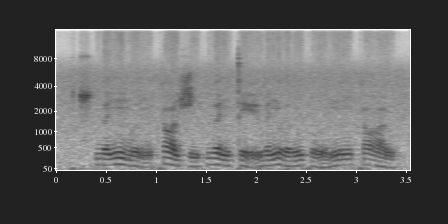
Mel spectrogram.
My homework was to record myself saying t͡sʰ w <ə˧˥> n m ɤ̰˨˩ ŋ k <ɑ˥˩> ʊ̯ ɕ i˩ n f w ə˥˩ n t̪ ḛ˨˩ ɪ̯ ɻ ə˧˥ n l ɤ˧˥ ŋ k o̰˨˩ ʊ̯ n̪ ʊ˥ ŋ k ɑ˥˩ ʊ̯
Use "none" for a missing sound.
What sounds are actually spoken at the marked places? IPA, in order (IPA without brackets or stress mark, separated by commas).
ə˧˥, ɑ˥˩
